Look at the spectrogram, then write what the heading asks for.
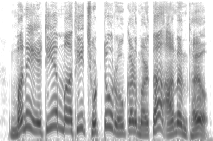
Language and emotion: Gujarati, happy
